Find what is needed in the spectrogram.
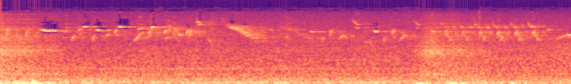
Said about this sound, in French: Entendez-vous ces doux bruits d'oiseaux Et pas cette voiture qui passe, attendez. Ah ça, ça pique les oreilles. J'aimerais bien pouvoir enregistrer les oiseaux.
